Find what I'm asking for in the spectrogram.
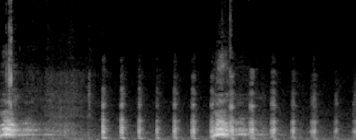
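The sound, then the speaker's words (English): A dog that lives nearby barks over and over in a fast, steady run of sharp barks, many in a row after a brief whiny opening, with no talk over them. “Sorry, that's the dog that lives nearby.”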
